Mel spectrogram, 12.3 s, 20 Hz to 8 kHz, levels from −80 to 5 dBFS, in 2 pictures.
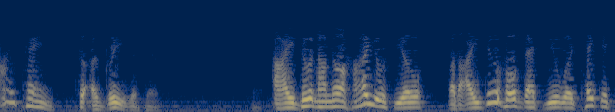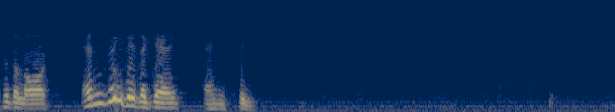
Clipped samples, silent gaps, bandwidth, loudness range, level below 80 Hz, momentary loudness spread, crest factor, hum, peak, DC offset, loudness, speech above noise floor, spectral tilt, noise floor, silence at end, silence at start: under 0.1%; none; 3.2 kHz; 9 LU; -60 dBFS; 14 LU; 18 dB; none; -8 dBFS; under 0.1%; -24 LUFS; 39 dB; -13.5 dB/octave; -62 dBFS; 3.6 s; 0 s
